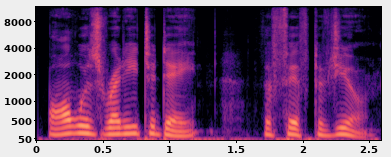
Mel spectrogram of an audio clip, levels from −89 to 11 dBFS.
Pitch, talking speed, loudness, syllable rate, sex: 150 Hz, 210 wpm, -16 LUFS, 5.2 syllables/s, male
